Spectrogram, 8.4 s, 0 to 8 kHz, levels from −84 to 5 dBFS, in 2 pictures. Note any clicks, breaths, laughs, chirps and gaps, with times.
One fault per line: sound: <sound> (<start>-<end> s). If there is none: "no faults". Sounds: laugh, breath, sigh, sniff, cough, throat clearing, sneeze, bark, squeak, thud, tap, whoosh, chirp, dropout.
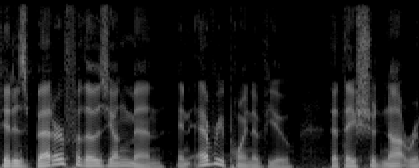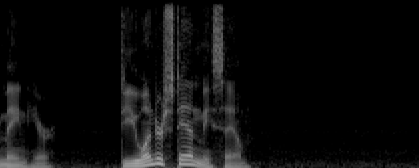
no faults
